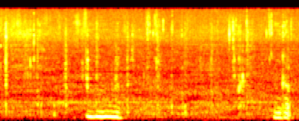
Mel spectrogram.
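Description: A person chewing food with close, wet mouth sounds and small clicks. About a second in, a short closed-mouth "mm" hum.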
